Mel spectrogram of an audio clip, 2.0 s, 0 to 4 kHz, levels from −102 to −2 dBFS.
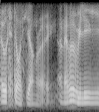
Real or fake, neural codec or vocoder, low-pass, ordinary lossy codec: real; none; 3.6 kHz; none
